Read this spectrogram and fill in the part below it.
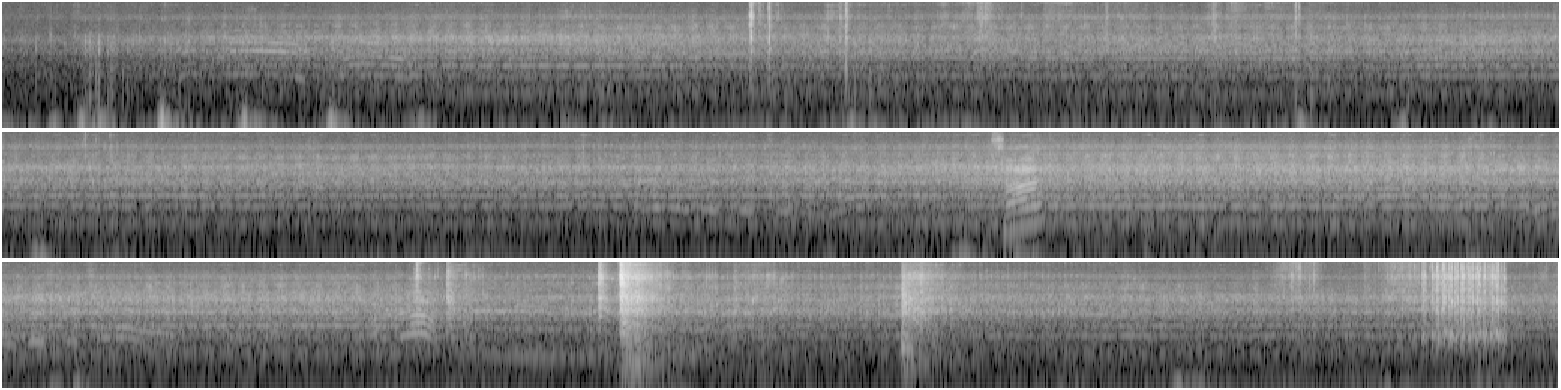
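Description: A tractor engine hums steadily close by.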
